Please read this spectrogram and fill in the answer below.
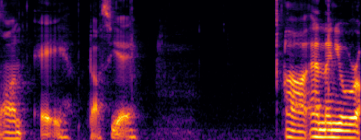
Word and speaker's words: dossier: So, dossier. Um we give some secondary stress to the da syllable though.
